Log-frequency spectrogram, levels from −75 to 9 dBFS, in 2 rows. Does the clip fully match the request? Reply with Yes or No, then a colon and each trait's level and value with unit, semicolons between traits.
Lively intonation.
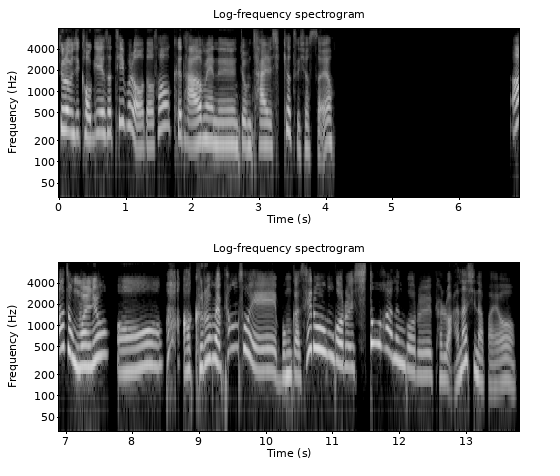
Yes: wide, 7.7 semitones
